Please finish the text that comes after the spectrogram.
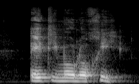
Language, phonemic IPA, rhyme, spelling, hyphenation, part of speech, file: Dutch, /ˌeː.ti.moː.loːˈɣi/, -i, etymologie, ety‧mo‧lo‧gie, noun, Nl-etymologie.ogg
- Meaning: 1. etymology (study of the origin and development of words) 2. etymology (proposed explanation for the origin and development of a word)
